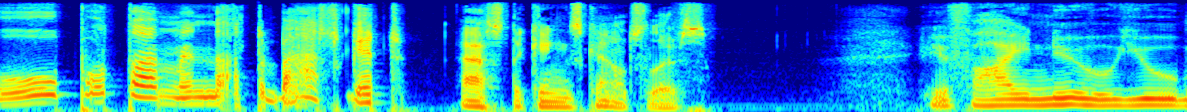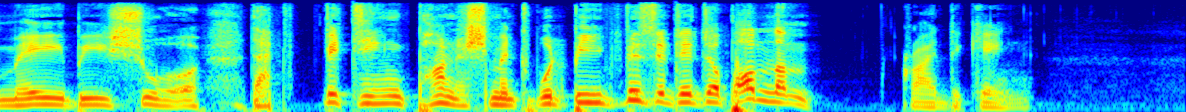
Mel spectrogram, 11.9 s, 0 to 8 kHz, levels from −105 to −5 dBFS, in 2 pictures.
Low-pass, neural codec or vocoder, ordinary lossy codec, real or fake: 7.2 kHz; none; AAC, 48 kbps; real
